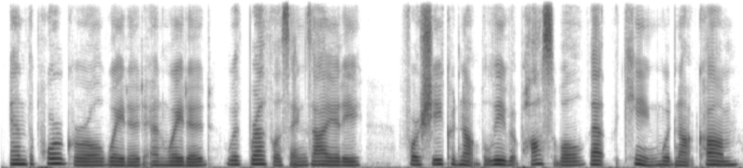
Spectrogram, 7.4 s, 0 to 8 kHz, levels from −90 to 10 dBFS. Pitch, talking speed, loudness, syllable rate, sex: 175 Hz, 180 wpm, -18 LUFS, 4.8 syllables/s, female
